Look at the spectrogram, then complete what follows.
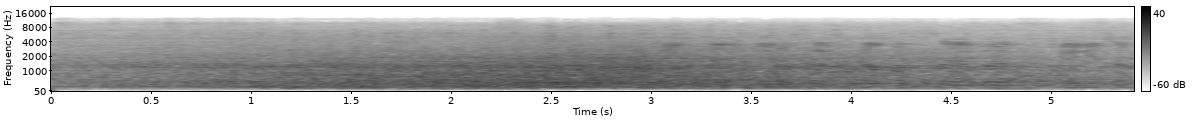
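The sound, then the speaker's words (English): A train rumbles in at a station platform, a loud, steady rush of wheel and carriage noise, with faint high brake squeals flickering through it. “Here comes another train though, so might work it out after that.”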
